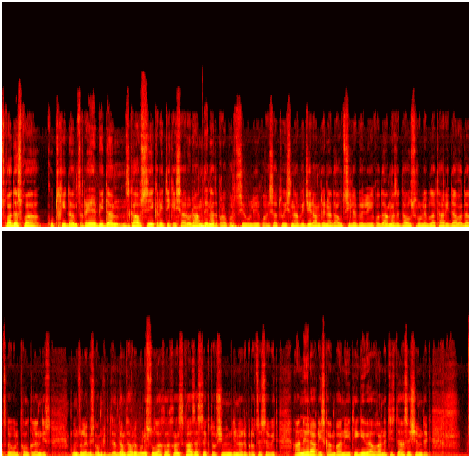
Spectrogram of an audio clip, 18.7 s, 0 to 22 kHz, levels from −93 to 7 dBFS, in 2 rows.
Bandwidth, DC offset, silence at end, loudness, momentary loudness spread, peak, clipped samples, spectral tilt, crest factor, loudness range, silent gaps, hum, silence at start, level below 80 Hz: 12 kHz; under 0.1%; 0.25 s; -23 LUFS; 9 LU; -6 dBFS; under 0.1%; -7 dB/octave; 18 dB; 4 LU; none; none; 0 s; -54 dBFS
